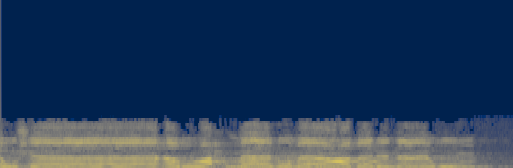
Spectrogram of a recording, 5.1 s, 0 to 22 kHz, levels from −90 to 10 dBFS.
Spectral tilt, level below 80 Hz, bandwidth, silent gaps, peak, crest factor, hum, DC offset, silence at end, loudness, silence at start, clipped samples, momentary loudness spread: -0.5 dB/octave; -62 dBFS; 6.8 kHz; none; -4 dBFS; 14 dB; none; 0.3%; 0.2 s; -17 LUFS; 0 s; under 0.1%; 9 LU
